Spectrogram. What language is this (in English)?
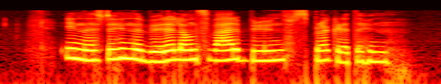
Norwegian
